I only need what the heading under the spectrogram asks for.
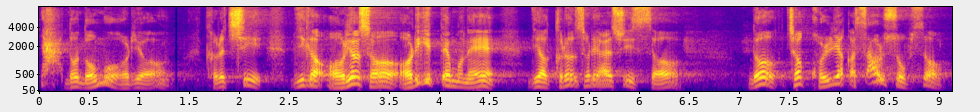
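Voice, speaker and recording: A man voicing a weary king who talks down to a boy in a soft, condescending way. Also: mid-range voice, animated, a little slow, vocal fry, slightly rough, heavily acted. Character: weary old king, patronizing and dismissive. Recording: echoey church hall.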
